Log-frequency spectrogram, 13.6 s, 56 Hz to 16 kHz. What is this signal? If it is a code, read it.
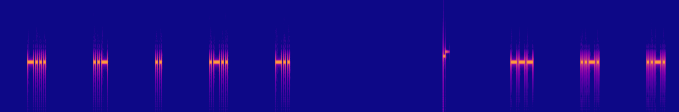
Morse code, heard as a keyed tone, about 29 wpm, spaced as for 8 wpm, 700 Hz. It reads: BUILD OFF
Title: 8x Character Spacing - Top 200 Words - 30wpm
